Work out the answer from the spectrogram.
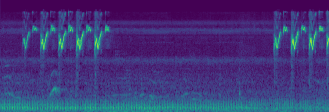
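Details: Cinereous tit singing vigorously, played to coax silent tits into song: high two-part whistled phrases that dip then rise, repeated about three times a second in two runs, over a low steady engine-like hum.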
